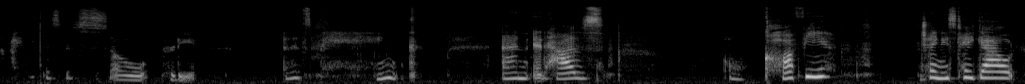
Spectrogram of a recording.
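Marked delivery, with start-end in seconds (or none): 0.1-4.2 unvoiced, hushed admiration; whisper. Real, not acted. Whispering over a pretty book. 7.3-8.3 awed whisper. Real, not acted. Awed at the cover.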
